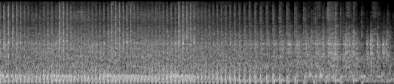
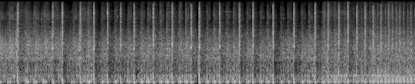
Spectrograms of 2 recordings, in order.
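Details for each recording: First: Nearly new, lightly used 24-inch Troy-Bilt snowblower that sat about 9 months with gas, after carburetor cleaning and bowl O-ring reinstall: small engine idles unevenly, speeding up and slackening, still lean idle surging, runs slightly better. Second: Nearly new 24-inch Troy-Bilt snowblower, which ran only on choke and surged after sitting 9 months with gas, after fix and idle-speed adjustment: electric-start cranking, then steady even idle without hunting or dying; idle set correctly.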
